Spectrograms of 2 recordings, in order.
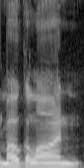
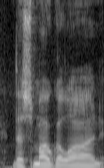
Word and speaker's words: Mogollon: This area of the Mogollon region is just rife with stories of this creature or these creatures.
